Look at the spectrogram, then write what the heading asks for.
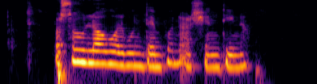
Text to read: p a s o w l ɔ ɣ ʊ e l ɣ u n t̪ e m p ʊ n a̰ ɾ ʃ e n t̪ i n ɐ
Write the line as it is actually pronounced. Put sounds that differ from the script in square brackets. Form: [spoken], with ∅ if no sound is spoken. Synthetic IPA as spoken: p a s o w l ɔ ɣ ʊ [a] l ɣ u n t̪ e m p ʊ n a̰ ɾ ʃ e n t̪ i n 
